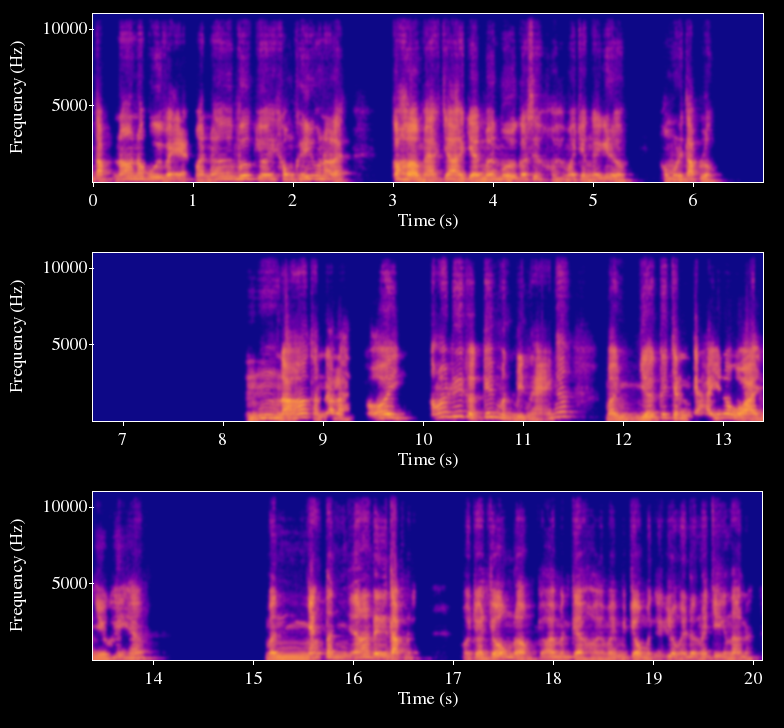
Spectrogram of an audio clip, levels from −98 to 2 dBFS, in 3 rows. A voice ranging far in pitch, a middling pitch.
Yes: wide, 6.8 semitones; medium, 165 Hz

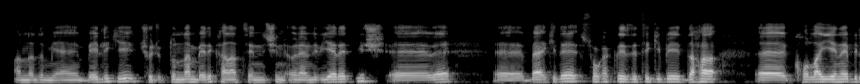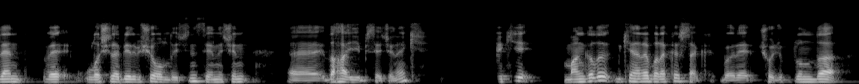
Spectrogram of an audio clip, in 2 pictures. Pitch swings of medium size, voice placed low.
Yes: average, 3.1 semitones; low, 120 Hz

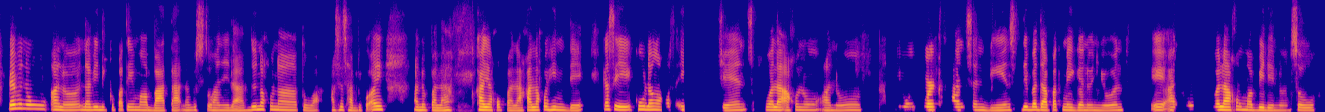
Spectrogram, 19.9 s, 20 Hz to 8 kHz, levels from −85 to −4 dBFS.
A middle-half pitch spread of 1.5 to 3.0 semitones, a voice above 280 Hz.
No: narrow, 2.5 semitones; high, 195 Hz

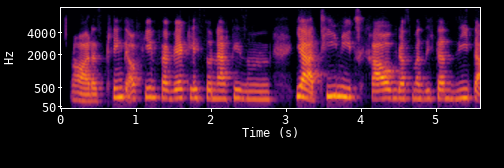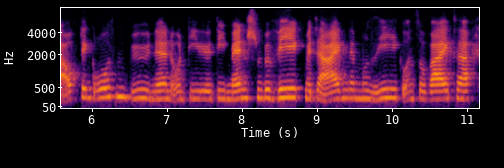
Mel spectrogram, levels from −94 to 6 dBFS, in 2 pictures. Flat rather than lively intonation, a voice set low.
No: narrow, 2.3 semitones; high, 215 Hz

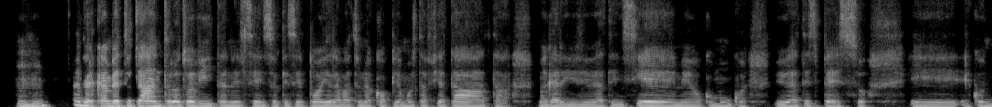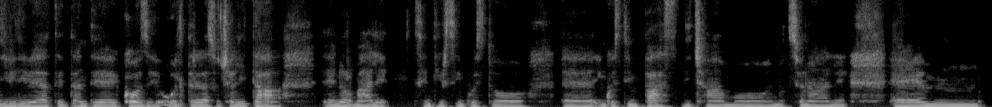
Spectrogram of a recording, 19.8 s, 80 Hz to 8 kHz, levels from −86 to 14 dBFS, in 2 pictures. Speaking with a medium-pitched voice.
Yes: medium, 155 Hz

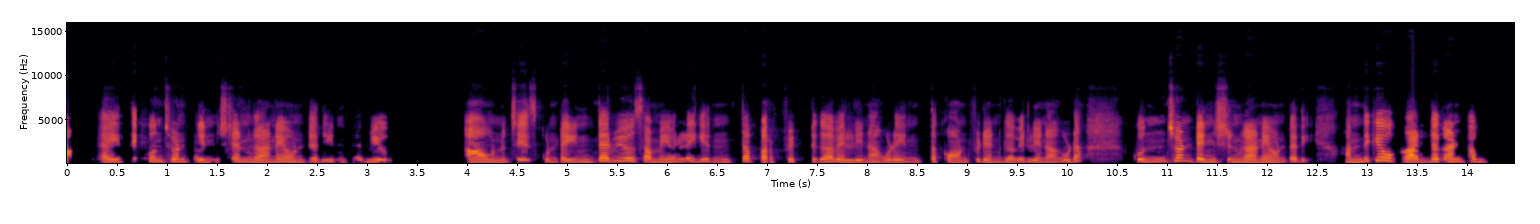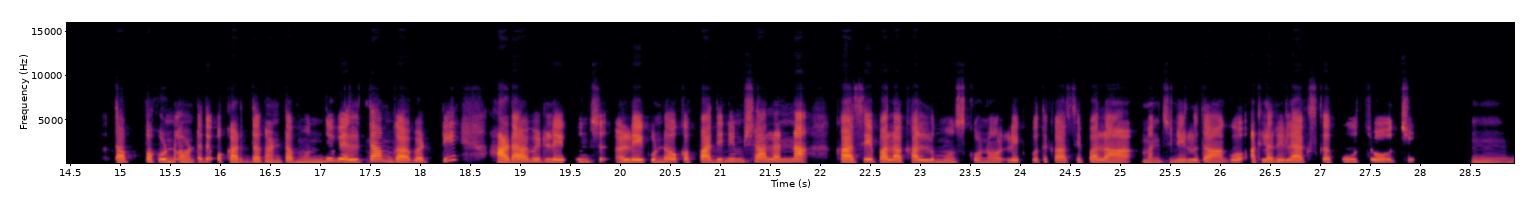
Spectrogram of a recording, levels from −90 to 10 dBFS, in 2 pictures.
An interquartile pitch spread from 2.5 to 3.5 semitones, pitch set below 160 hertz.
No: average, 3.2 semitones; high, 230 Hz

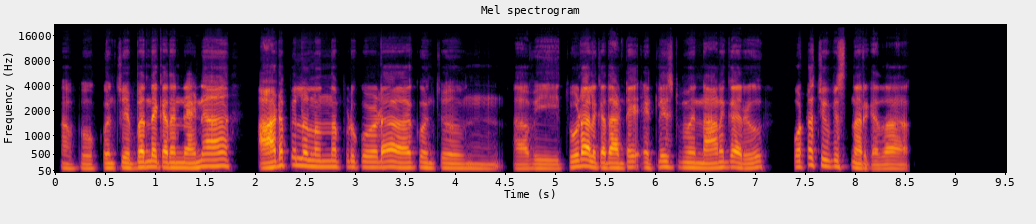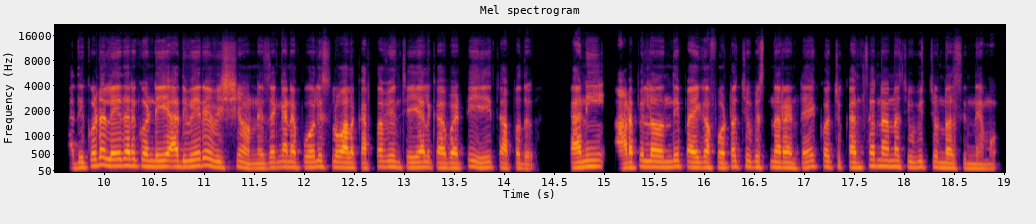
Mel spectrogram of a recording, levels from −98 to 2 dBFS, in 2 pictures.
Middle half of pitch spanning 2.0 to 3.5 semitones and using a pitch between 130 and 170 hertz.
Yes: average, 3.2 semitones; medium, 140 Hz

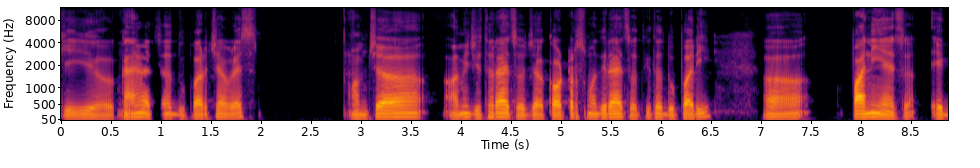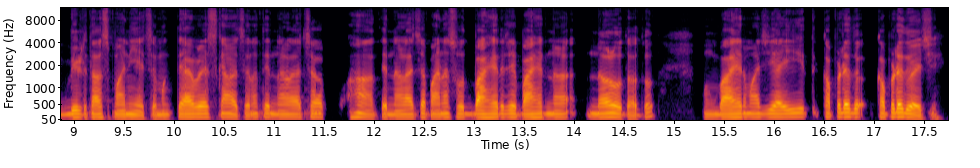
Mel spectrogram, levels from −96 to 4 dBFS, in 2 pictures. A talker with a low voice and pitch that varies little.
Yes: low, 105 Hz; narrow, 1.8 semitones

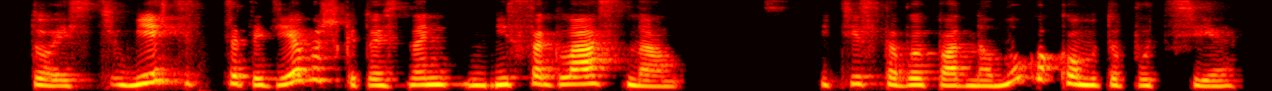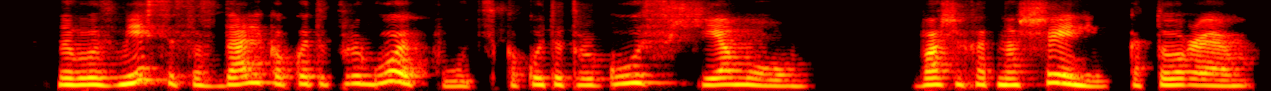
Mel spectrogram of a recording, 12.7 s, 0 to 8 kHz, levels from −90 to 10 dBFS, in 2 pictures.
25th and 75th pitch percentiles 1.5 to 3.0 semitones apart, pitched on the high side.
No: average, 3.8 semitones; high, 220 Hz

